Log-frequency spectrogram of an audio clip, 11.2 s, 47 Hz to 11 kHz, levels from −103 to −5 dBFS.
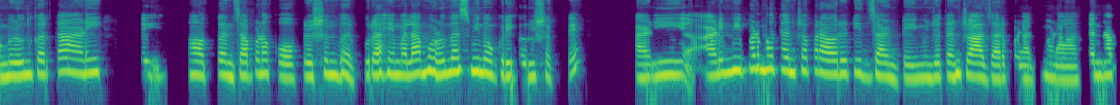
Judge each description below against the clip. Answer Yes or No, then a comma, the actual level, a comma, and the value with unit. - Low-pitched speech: No, high, 225 Hz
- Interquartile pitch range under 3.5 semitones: Yes, average, 2.9 semitones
